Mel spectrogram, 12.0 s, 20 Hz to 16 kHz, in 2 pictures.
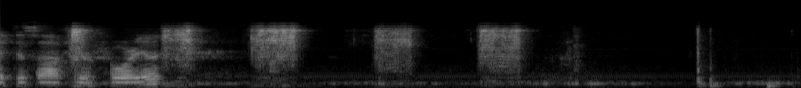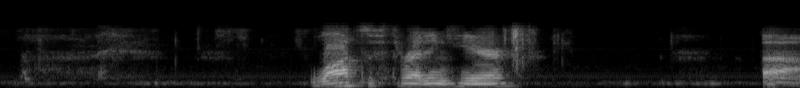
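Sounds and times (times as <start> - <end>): faint rubbing and handling: 7.2 - 8.6.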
